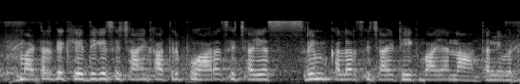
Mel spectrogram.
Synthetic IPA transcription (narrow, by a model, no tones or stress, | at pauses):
mɐʈəɾkekʰeːt̪̬ikeset͡ʃaːẽkʰaːt̪ɪɾpʊɦaːɾaset͡ʃaːja | sɾɪmkɐləɾset͡ʃaːĩʈʰiːkbaːjanãːt̪ɐnibəd̪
